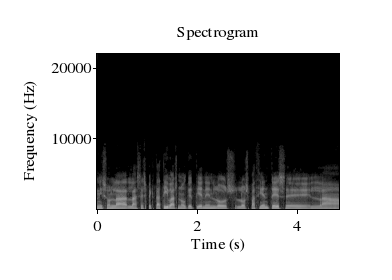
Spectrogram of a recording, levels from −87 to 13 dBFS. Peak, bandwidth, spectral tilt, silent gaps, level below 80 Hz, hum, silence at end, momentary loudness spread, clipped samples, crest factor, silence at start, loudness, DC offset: -12 dBFS; 8.8 kHz; -7 dB/octave; none; -62 dBFS; none; 0 s; 6 LU; under 0.1%; 18 dB; 0 s; -30 LUFS; under 0.1%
